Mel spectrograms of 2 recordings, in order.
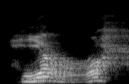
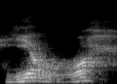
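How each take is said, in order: Both takes have the same delivery.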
